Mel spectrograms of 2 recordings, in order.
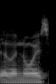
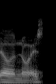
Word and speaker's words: Illinois: letting me know that the S at the end of Illinois is silent I'm still going to call it Illinois though so in my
